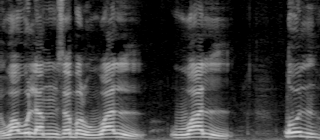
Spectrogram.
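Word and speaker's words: قل: কফ লাম পেশ কুল, কুল, এখানে আমরা বলি কুল, বলি কুল, কুল বলা যাবে না, বলতে হবে কুল। কফ কফ, কফটা মোটা করে উচ্চারণ করতে হবে একটা পাল্টা আওয়াজ দিয়ে।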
